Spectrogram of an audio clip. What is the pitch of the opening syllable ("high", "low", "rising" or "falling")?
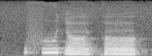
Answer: high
